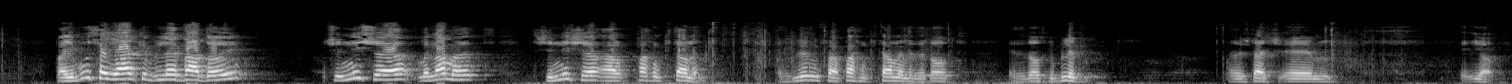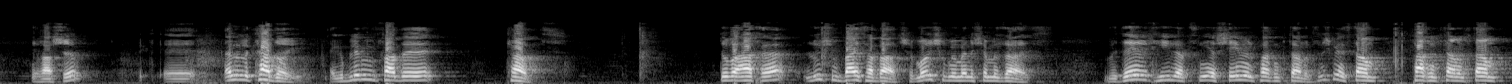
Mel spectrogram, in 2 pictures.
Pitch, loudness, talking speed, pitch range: 185 Hz, -13 LUFS, 105 wpm, 160-205 Hz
